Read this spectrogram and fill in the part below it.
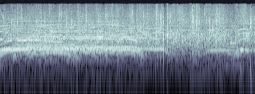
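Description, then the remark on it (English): A crowd applauds loudly and steadily for a few seconds to vote for the side they think made the best case, a dense wash of clapping with some cheering voices mixed in, dipping slightly partway through before carrying on. “If you think Ian and Ben made the best case, applaud now.”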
